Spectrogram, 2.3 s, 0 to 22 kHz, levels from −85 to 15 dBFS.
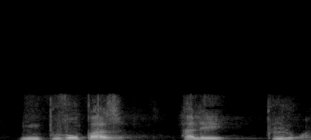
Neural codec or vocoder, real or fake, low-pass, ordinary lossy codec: none; real; 7.2 kHz; none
